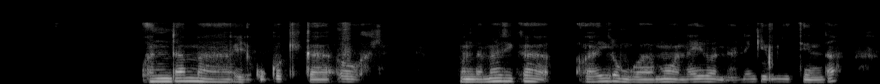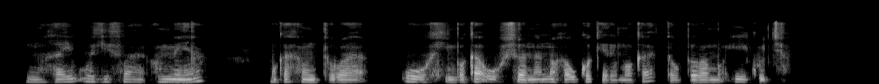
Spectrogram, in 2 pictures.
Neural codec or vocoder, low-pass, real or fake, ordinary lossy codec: codec, 24 kHz, 3.1 kbps, DualCodec; 7.2 kHz; fake; AAC, 32 kbps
